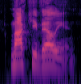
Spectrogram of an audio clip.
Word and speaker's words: Machiavellian: huh bam let's do it how do we pronounce it let's let's listen let's listen machiavellian all right there we go all right machiavellians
